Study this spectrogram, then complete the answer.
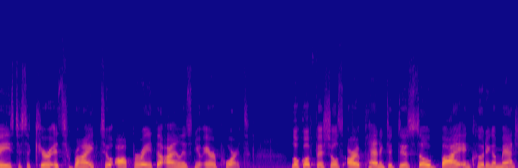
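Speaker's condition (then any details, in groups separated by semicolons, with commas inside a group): No condition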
